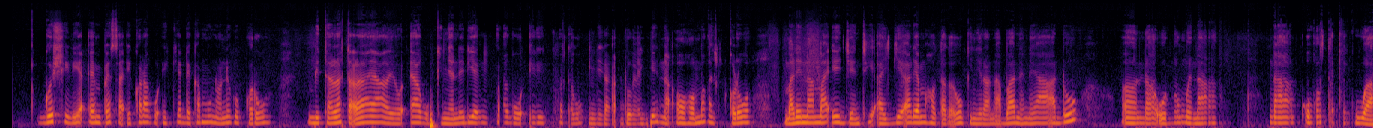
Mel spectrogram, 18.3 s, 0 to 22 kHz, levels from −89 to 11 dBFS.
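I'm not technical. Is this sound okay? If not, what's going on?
No. From 6.33 to 8.81 s and again from 15.13 to 18.15 s, the speech turns choppy and robotic: repeated packet loss, with missing pieces patched over.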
